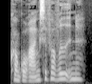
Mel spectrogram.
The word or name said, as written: konkurrenceforvridende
